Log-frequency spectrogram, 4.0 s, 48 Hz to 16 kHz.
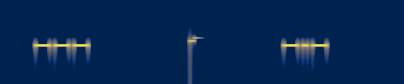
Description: Morse code, heard as a keyed tone, about 25 wpm, 700 Hz. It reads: O K
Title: Single Letter-Number 25wpm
